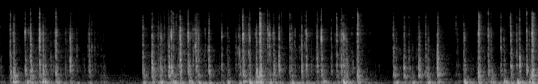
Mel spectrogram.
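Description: Fast fingertip typing on a light blue plastic Ubotie retro keyboard with round white keycaps produces rapid, bright clacking keystrokes over a low thump. The typing comes in quick bursts, with a short pause after the first second and another just before the four-second mark.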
